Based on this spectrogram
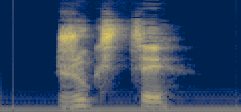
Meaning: to be next to, to be adjoined to
- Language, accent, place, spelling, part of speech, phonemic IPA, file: French, France, Lyon, jouxter, verb, /ʒuk.ste/, LL-Q150 (fra)-jouxter.wav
